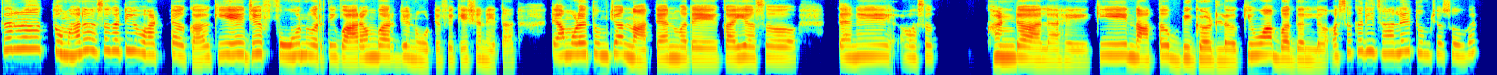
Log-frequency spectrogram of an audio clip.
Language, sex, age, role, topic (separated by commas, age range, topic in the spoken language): Marathi, female, 45-49, host, फोनच्या सूचनांमुळे नात्यांमध्ये कोणते बदल जाणवतात?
